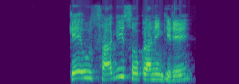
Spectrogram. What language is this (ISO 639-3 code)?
kxp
